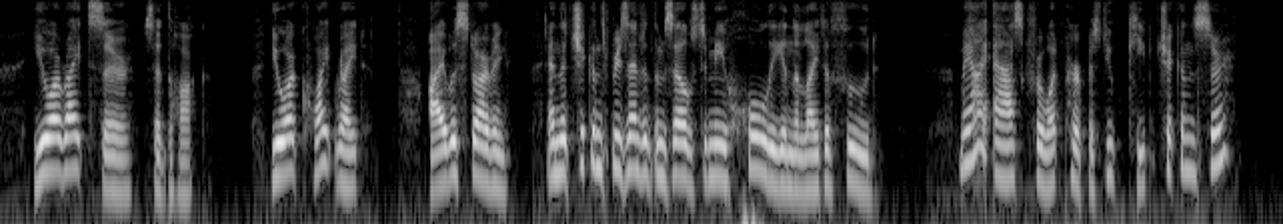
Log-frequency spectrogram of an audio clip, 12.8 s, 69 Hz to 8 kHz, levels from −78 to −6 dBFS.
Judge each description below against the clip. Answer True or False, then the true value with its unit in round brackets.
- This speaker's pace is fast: False (175 wpm)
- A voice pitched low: False (185 Hz)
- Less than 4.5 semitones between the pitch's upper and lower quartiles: False (5.1 semitones)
